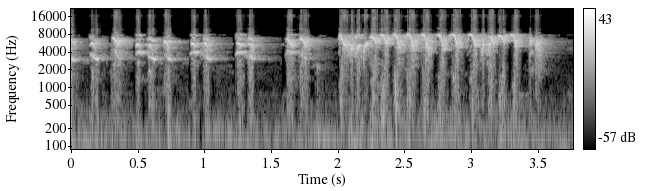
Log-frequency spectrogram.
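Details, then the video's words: Rapid series of sharp, high chattering notes from a white-rumped shama, first in separate bursts, then merging into a continuous shrill, buzzy trill for nearly two seconds. "MURAI BATU BAGUS SEKALI KICAUNYA"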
